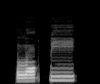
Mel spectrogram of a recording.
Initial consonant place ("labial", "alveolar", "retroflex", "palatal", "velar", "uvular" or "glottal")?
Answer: alveolar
